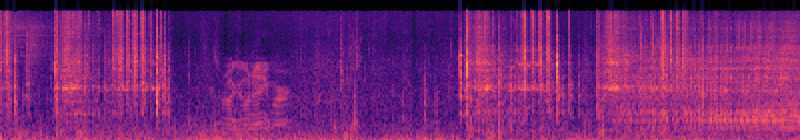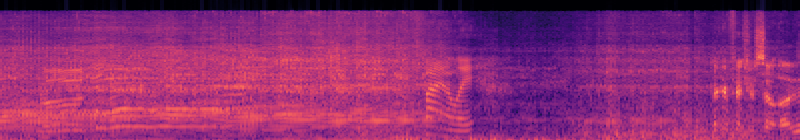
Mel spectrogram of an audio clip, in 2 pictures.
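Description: Small outboard motor on an aluminium dinghy running as the dinghy pulls away, with a steady low rumble of wind on the microphone.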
